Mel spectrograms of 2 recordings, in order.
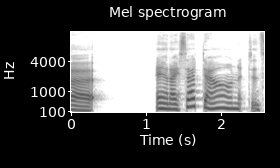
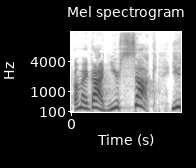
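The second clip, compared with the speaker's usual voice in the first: mock self-berating; 4 semitones higher, 6 dB louder than usual. Acts out cruel mind during panic.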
